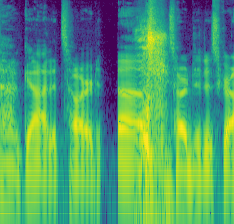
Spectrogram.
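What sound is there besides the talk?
sneeze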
